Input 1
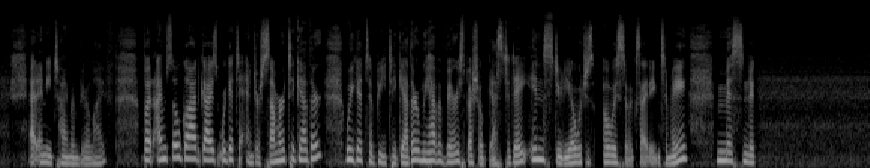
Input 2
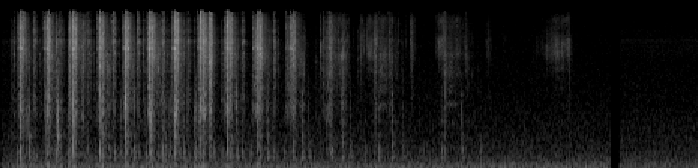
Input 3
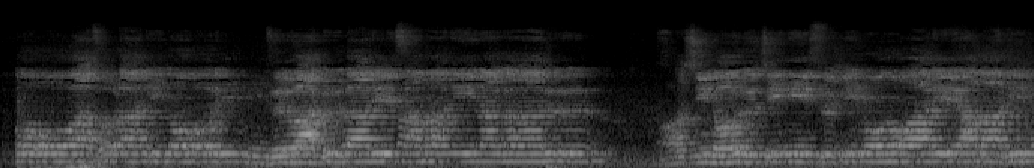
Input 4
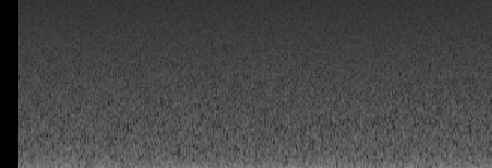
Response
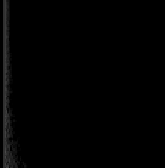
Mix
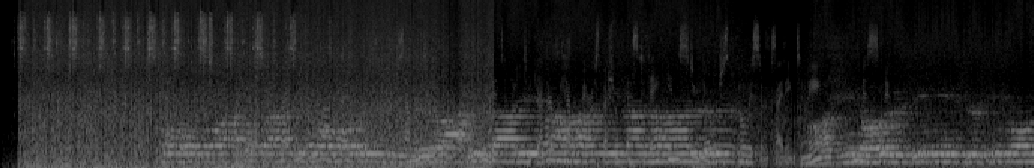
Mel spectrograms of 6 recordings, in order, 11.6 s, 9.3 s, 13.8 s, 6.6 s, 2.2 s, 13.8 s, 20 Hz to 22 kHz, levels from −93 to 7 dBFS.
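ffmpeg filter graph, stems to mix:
-filter_complex "[0:a]highshelf=f=7.9k:g=8.5,adelay=1800,volume=-13dB,asplit=2[a][b];[b]volume=-19dB[c];[1:a]asoftclip=type=tanh:threshold=-16.5dB,volume=-10.5dB[d];[2:a]lowpass=f=1.3k:w=0.5412,lowpass=f=1.3k:w=1.3066,acrusher=bits=9:mix=0:aa=0.000001,adelay=1950,volume=-1dB[e];[3:a]lowpass=5.6k,acrusher=bits=7:mix=0:aa=0.000001,aeval=exprs='(tanh(112*val(0)+0.4)-tanh(0.4))/112':c=same,volume=-3dB[f];[c]aecho=0:1:150:1[g];[a][d][e][f][g]amix=inputs=5:normalize=0,equalizer=f=3.3k:t=o:w=1.3:g=-8,alimiter=level_in=11.5dB:limit=-24dB:level=0:latency=1:release=33,volume=-11.5dB"

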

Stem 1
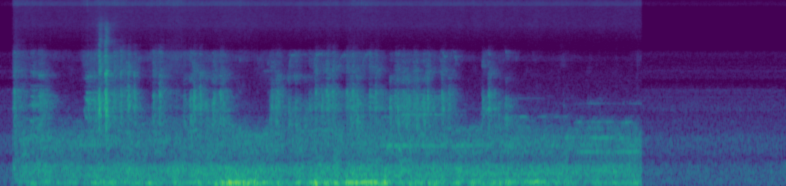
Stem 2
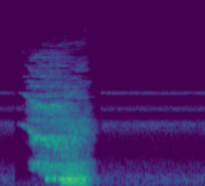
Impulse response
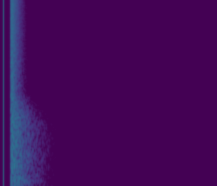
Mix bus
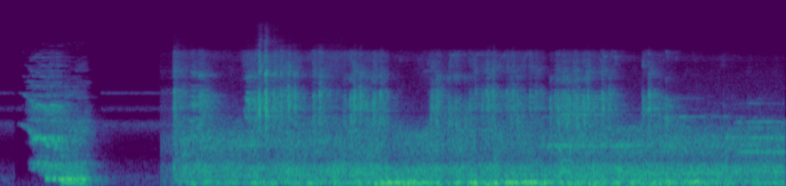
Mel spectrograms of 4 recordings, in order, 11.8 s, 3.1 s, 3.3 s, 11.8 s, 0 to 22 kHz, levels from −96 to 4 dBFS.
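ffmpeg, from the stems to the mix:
-filter_complex "[0:a]adelay=2400,volume=-4dB,asplit=2[a][b];[b]volume=-4dB[c];[1:a]volume=0.5dB,asplit=2[d][e];[e]volume=-17.5dB[f];[2:a]atrim=start_sample=2205[g];[c][f]amix=inputs=2:normalize=0[h];[h][g]afir=irnorm=-1:irlink=0[i];[a][d][i]amix=inputs=3:normalize=0,lowpass=6k,alimiter=limit=-20.5dB:level=0:latency=1:release=294"

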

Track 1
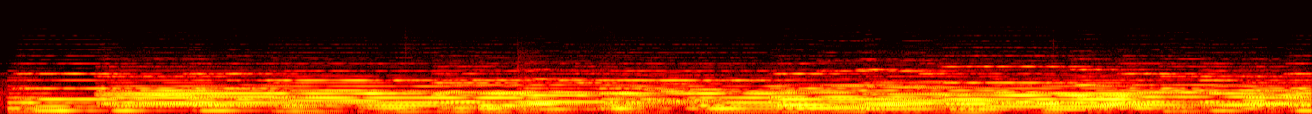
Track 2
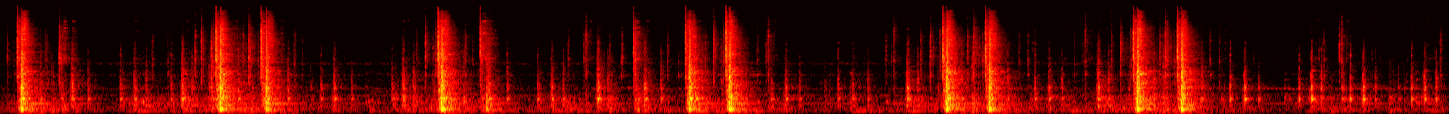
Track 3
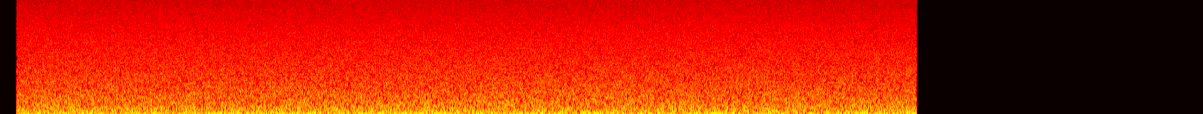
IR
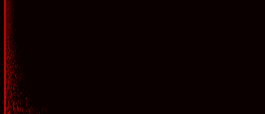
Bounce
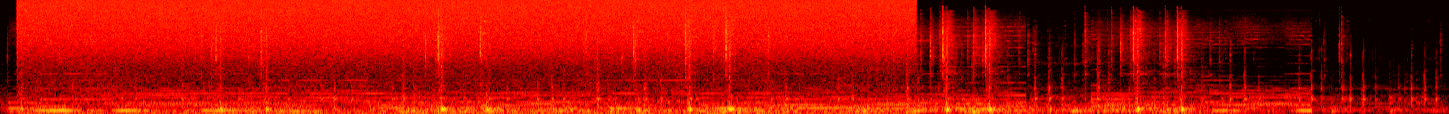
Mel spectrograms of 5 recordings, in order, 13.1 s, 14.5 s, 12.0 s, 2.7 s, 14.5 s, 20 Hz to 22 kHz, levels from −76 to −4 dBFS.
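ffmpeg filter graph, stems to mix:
-filter_complex "[0:a]bass=f=250:g=10,treble=f=4k:g=13,highshelf=f=4.1k:t=q:w=1.5:g=13,volume=-15dB,asplit=3[a][b][c];[a]atrim=end=10.26,asetpts=PTS-STARTPTS,afade=t=out:st=10.256:d=0.004:c=hsin[d];[b]atrim=start=10.26:end=10.91,asetpts=PTS-STARTPTS,volume=0[e];[c]atrim=start=10.91,asetpts=PTS-STARTPTS,afade=t=in:d=0.004:c=hsin[f];[d][e][f]concat=n=3:v=0:a=1[g];[1:a]acompressor=threshold=-34dB:ratio=3,lowshelf=f=360:g=11,dynaudnorm=f=420:g=13:m=10.5dB,volume=-1.5dB[h];[2:a]bass=f=250:g=-7,treble=f=4k:g=9,volume=-9.5dB[i];[g][h][i]amix=inputs=3:normalize=0,highshelf=f=9.9k:g=8.5,acrossover=split=120|3000[j][k][l];[k]acompressor=threshold=-46dB:ratio=2.5[m];[j][m][l]amix=inputs=3:normalize=0"

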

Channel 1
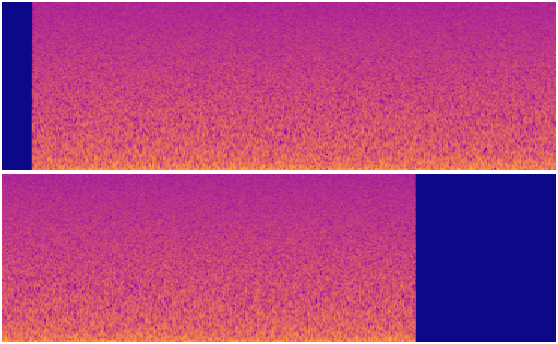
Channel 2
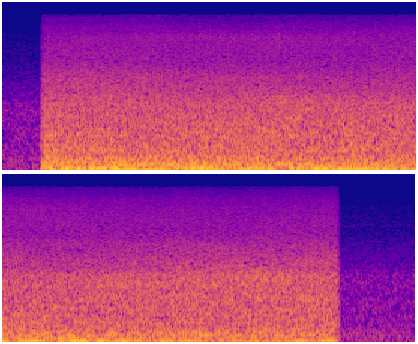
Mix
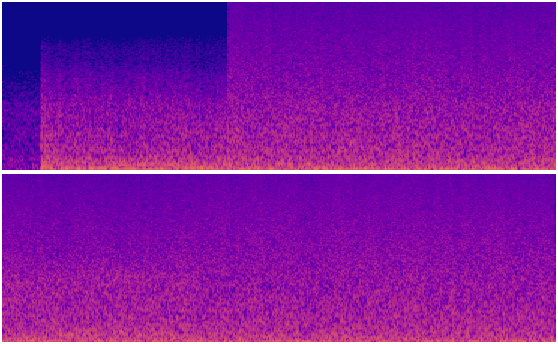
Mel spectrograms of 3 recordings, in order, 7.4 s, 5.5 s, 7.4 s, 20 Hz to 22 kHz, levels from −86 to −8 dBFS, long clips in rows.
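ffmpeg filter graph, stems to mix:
-filter_complex "[0:a]adelay=1300,volume=-6dB[a];[1:a]lowpass=f=8.3k:w=0.5412,lowpass=f=8.3k:w=1.3066,volume=-9.5dB[b];[a][b]amix=inputs=2:normalize=0,acompressor=threshold=-37dB:ratio=6"

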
